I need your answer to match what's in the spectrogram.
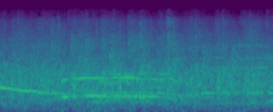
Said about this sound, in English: Give them a big applause.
